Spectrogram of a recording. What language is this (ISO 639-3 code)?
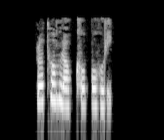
ben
